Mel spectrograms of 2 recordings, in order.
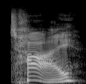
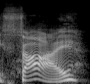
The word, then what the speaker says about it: Thai: with back then where he would mispronounce Tai which anybody who's been in New Haven was some great Thai restaurants in in the City of New Haven but he would say thigh and he would purposely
